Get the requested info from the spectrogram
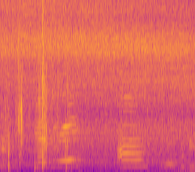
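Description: Ground fountain firework (Crackling Silver Dragon) spraying sparks with a steady hiss, and a couple of sharp crackling pops about a quarter and half a second in.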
